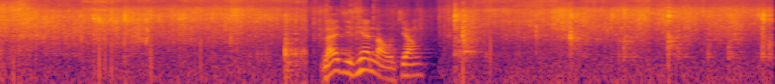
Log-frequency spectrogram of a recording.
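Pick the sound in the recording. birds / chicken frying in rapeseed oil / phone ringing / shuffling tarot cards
chicken frying in rapeseed oil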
